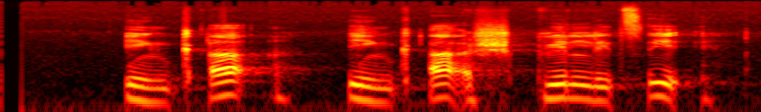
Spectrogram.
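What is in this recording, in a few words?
"no no vió el perro", Q'eqchi'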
